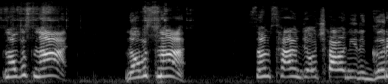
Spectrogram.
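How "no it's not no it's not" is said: high, loud, insistent denial; emphatic rebuttal. Real, not acted. Parent answers child abuse claims, emphatically rebutting. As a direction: shut the claim down hard.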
